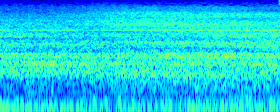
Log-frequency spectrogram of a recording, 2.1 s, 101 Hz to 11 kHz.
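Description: An Etihad Boeing 777-300ER with a faulty radar, lined up for departure at Manchester Airport, gives off a steady, broadband jet-engine roar that holds constant throughout, with no talk over it.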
